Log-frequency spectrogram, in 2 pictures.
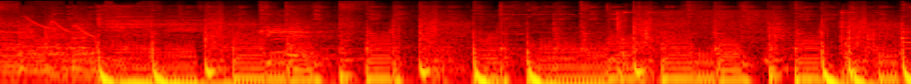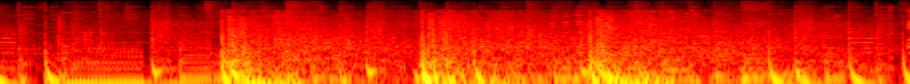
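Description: A grenade play goes wrong in Fortnite, with a rapid string of sharp blasts and impacts followed by louder, denser explosive bursts in the second half.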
